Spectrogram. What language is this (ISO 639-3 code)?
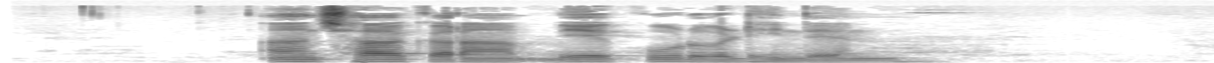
xhe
